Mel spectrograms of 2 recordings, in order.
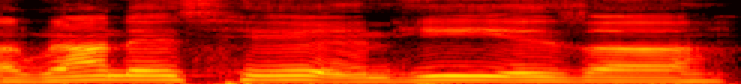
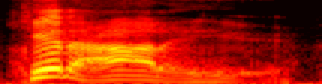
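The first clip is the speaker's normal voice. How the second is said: mocking Punk; 7 dB louder than usual. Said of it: "Pushes Gunther down like".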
